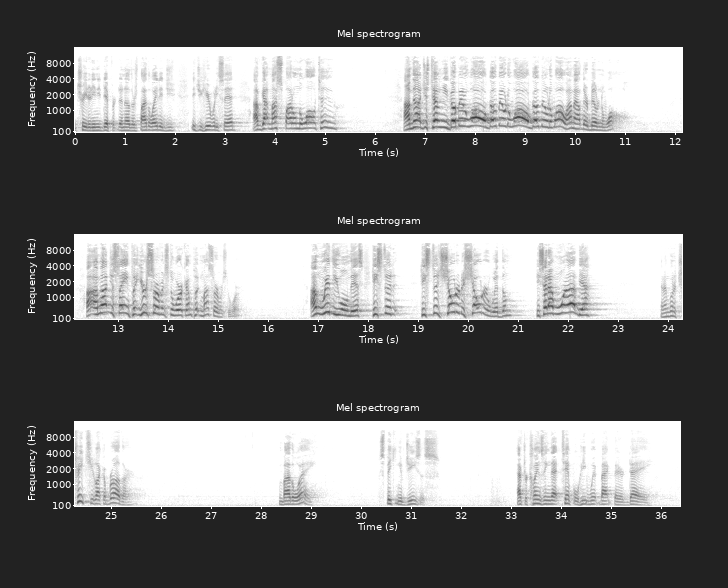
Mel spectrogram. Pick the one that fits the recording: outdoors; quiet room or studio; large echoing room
large echoing room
